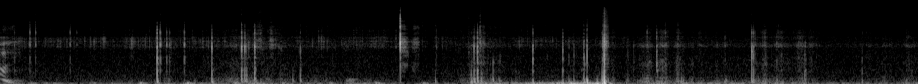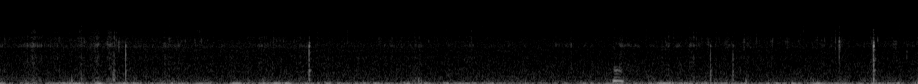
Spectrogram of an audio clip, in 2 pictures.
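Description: Bicycle riding along a trail, heard from the handlebars: a low rumble of tyres and wind on the microphone, with scattered clicks and knocks from the bike rattling over bumps, the sharpest about four and six seconds in.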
